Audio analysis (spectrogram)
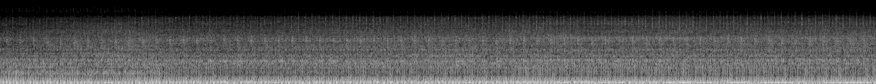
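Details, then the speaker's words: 2016 Mitsubishi Outlander at idle with a deep, uneven puffing pulse about three times a second; exhaust leak found after the sensor at the resonator, judged not a problem; spark plug gap checked OK, no oil or transmission leaks. "There is a leak, but it's after the sensor. It's with the resonator, so there's no problem."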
